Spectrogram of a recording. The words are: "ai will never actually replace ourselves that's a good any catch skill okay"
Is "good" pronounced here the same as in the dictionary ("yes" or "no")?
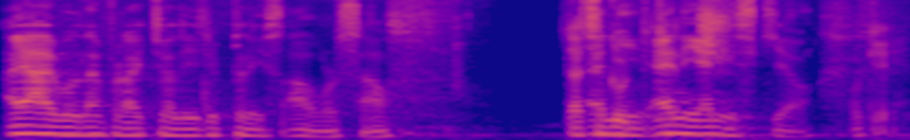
no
